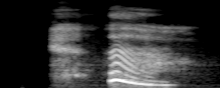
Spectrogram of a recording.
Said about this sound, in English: Well, anyway, excuse me for yawning. We're gonna push through.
